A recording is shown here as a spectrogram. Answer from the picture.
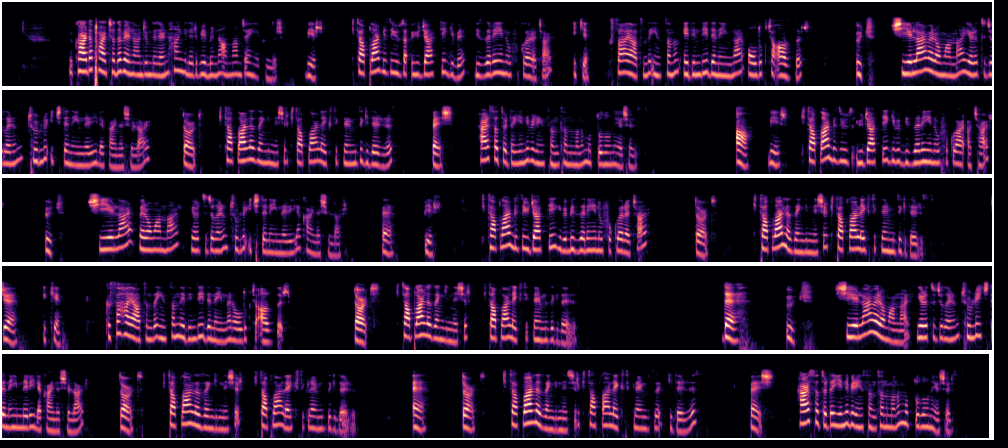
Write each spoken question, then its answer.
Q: Yukarıda parçada verilen cümlelerin hangileri birbirine anlamca en yakındır?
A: Cevap B. 1. Kitaplar bizi yücelttiği gibi bizlere yeni ufuklar açar.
